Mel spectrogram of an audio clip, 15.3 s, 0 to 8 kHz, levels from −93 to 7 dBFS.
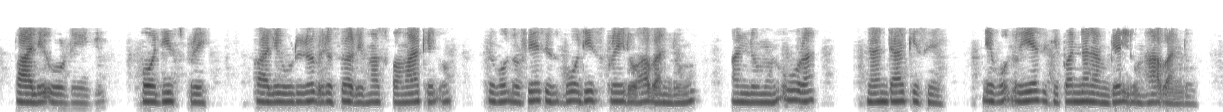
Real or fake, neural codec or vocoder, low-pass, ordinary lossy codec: real; none; 7.2 kHz; AAC, 16 kbps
